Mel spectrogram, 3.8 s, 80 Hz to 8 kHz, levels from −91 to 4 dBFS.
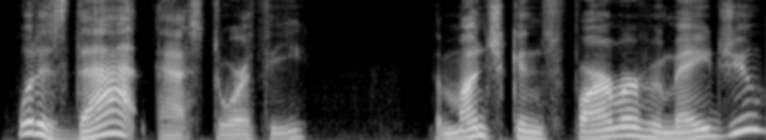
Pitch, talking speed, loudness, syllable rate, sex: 140 Hz, 170 wpm, -19 LUFS, 5.2 syllables/s, male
